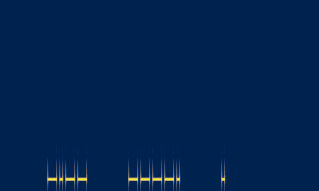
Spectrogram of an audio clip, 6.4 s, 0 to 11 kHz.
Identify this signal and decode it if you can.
Morse code, heard as a keyed tone, about 20 wpm, spaced as for 8 wpm, 700 Hz. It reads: Y9E
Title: 218 Lesson 35e - Number 0 - Three Characters 20wpm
